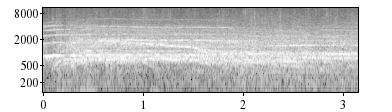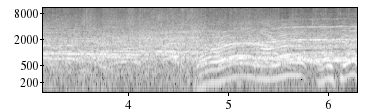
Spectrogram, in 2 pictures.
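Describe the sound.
A large crowd applauds steadily and loudly throughout, with dense clapping layered under shouts, whoops and cheering voices that rise near the end.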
